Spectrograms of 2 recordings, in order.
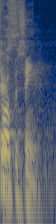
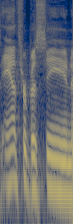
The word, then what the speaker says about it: Anthropocene: And we've heard this term Anthropocene. Did I pronounce that correctly? – If you're British. – Oh, so how... – There are two different... sort of competing versions. Americans Anthropocene. – There's Anthropocene and...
